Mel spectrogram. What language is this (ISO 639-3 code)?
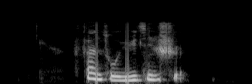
zho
